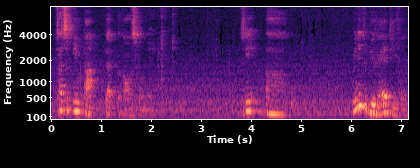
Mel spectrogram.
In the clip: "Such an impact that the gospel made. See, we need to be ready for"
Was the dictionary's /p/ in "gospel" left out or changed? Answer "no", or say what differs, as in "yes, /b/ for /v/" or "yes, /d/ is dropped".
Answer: yes, /f/ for /p/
